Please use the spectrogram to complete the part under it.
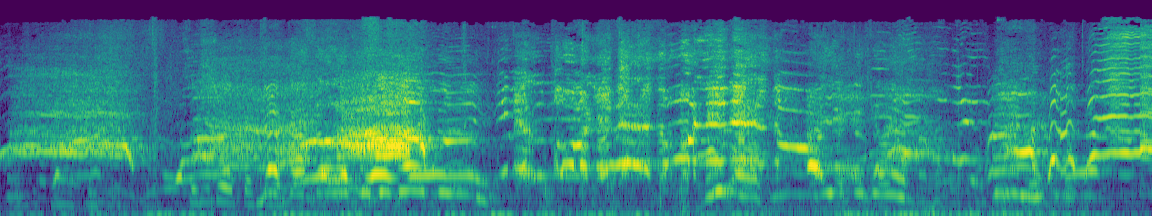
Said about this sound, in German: Die Frauen schauen auf die Uhr. Da ertönt ein Schrei.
